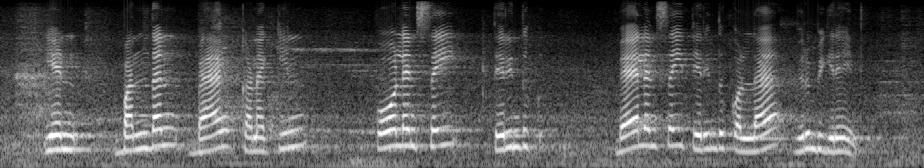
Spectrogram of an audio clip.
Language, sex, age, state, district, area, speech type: Tamil, female, 30-45, Tamil Nadu, Tiruvannamalai, urban, read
